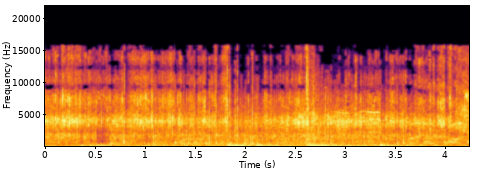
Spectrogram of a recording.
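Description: Steady, dense crackling hiss from a large bonfire and a fireworks display, with no distinct bangs.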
